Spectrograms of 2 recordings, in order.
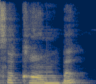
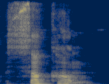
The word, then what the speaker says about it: succumb: So it's not succumb because there's a B at the end. It's pronounced succumb.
